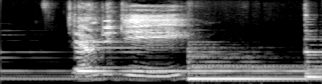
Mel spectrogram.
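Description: Lever harp playing a root-position block chord that rings and fades, with a brief spoken call in the middle. About one and a half seconds in, a new chord is plucked loudly and rings on.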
